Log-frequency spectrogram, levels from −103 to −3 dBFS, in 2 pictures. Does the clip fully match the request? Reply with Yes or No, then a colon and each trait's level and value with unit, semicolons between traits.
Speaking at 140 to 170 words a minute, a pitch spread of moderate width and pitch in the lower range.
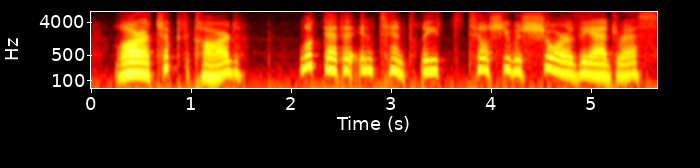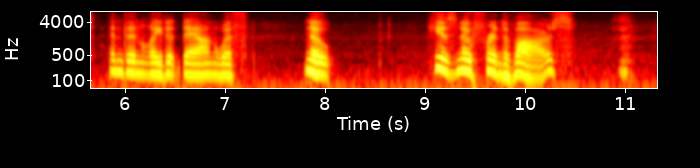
No: average, 150 wpm; average, 4.5 semitones; medium, 165 Hz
